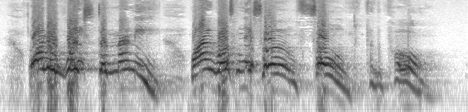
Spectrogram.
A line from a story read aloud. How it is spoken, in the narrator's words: shouting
